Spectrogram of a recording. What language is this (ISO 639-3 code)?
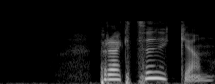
swe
